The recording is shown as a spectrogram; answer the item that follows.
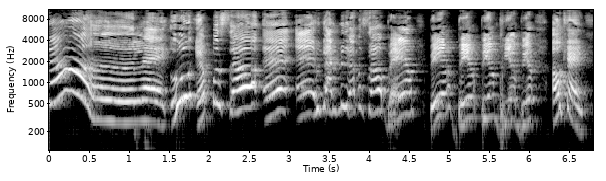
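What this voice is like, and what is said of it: Usual voice. Nothing is said of it.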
